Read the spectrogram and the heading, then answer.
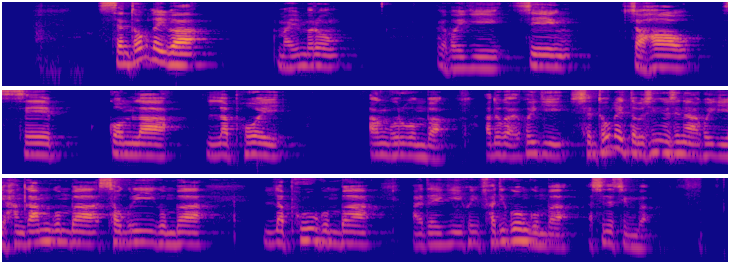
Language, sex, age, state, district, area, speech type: Manipuri, male, 18-30, Manipur, Bishnupur, rural, spontaneous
